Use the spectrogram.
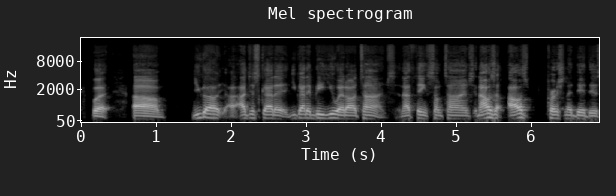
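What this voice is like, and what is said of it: Hoarse, worn-out voice. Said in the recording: “my voice is a little shot. So I'm on vocal rest.”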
